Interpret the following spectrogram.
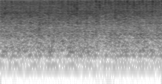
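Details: Whirlpool Clean Touch washer, newly installed, in fast rinse after strong agitation: steady rushing water hiss with an even drone underneath, no knocking or scraping; normal rinse.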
